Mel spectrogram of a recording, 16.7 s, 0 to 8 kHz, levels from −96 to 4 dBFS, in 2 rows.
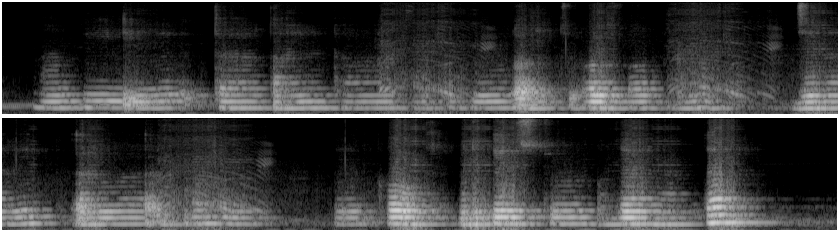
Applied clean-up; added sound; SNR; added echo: neural separator model SepFormer DNS4.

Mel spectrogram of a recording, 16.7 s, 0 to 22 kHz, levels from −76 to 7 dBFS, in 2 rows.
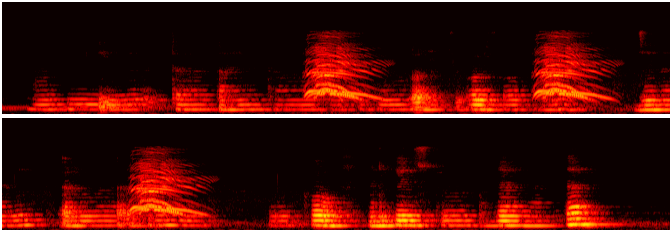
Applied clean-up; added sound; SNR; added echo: none; Cheering; 2 dB; reverberation time 1.2 s.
